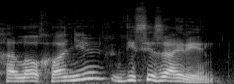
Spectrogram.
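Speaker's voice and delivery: put-on very high, sing-song, lilting Polish accent. Retelling a phone call from Irene, imitating Irene's lilting Polish accent. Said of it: "I hear this lilting Polish accent".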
